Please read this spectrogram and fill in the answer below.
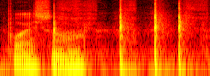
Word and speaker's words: Poisson: variable X is called Poison oh not poison like like we do it in it's a French name it's o n right so that's why you call it poisson uh Lambda so this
